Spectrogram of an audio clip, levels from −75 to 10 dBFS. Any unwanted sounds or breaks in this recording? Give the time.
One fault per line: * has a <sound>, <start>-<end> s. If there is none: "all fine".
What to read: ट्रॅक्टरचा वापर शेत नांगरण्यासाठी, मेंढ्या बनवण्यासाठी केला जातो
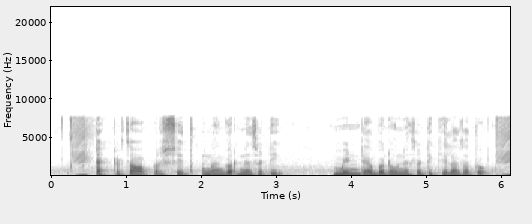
all fine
